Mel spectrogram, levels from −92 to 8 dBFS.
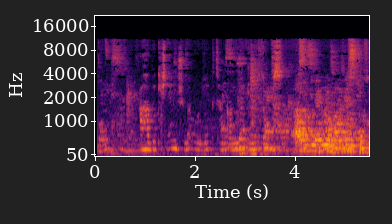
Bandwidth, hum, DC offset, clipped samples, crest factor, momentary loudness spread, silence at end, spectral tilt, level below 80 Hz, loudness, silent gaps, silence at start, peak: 11.5 kHz; none; under 0.1%; under 0.1%; 18 dB; 19 LU; 0 s; -4.5 dB/octave; -46 dBFS; -21 LUFS; none; 0.05 s; -4 dBFS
